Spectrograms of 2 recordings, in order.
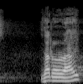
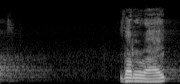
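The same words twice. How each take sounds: First: Said in the usual way. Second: "Is that all right?" stretched out slowly and lower; a lingering, slowed-down "Is that all right?"; slow, drawn-out question. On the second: Shown as a demonstration. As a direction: drag "Is that all right?" out, word by word.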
